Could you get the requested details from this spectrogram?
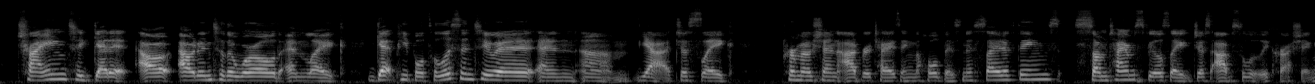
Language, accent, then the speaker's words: English; Charleston, South Carolina, United States; moved away as an adult; now in Seattle, United States; I grew up in Charleston, South Carolina, and I moved out to Seattle in, um, I believe it was 2018 for school.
